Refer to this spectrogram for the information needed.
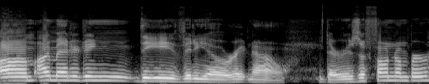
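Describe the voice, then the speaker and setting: A man speaking at a very slow pace over a quiet background. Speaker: vlogger. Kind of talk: casual vlog chat. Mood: relaxed, amused. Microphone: earbuds.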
